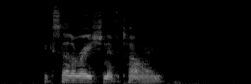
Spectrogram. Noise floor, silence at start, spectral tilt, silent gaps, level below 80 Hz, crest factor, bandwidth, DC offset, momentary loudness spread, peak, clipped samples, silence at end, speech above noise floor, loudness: -77 dBFS; 0.45 s; -4 dB/octave; none; -70 dBFS; 18 dB; 16.5 kHz; under 0.1%; 14 LU; -22 dBFS; under 0.1%; 0.9 s; 40 dB; -38 LUFS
